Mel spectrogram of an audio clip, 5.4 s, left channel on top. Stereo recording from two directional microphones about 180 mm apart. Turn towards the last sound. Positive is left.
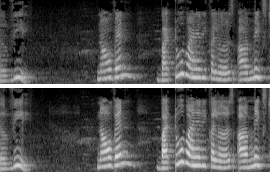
turn(degrees=-30)  # may be behind; listen again after turning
